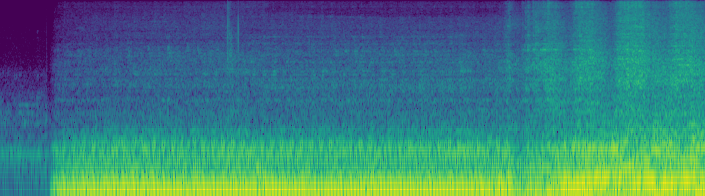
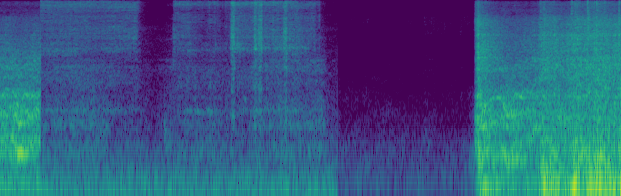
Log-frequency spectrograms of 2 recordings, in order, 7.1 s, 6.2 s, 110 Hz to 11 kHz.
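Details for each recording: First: 1982 Pontiac Firebird Trans Am 305 V8, after 12 years sitting, fuel line flushed and fresh gas added: catches and settles into a steady deep rumble with a few revs, runs on its own; coolant leak afterward, soft plug or cracked block suspected. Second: 1982 Pontiac Trans Am 305 V8, unrun for 12 years, air cleaner off before spraying carb cleaner: the starter churns at about four beats a second, stops, cranks again, but the engine never catches; crank, no start.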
